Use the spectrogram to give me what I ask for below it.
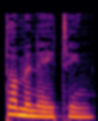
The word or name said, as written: dominating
